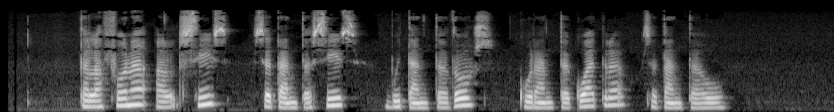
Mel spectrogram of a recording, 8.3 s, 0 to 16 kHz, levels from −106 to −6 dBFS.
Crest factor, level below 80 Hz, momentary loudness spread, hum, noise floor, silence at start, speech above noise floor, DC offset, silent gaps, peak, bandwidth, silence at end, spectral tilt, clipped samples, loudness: 18 dB; -76 dBFS; 9 LU; none; -73 dBFS; 0.8 s; 49 dB; under 0.1%; none; -8 dBFS; 11.5 kHz; 1.1 s; -4 dB/octave; under 0.1%; -25 LUFS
